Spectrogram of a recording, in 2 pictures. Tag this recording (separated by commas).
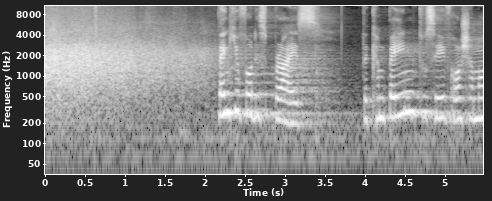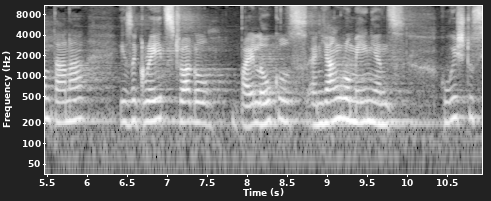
woman speaking, Speech, Narration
